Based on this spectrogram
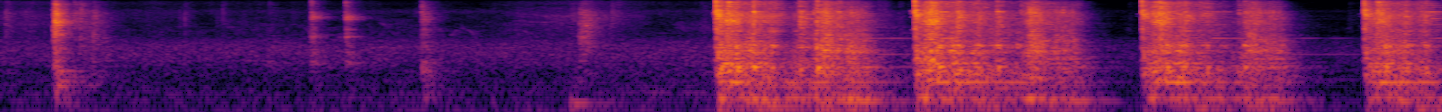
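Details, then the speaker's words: Machine after starter repair, on a temporary fuel tank, battery a little low, which the owner thinks made the starter struggle: a few quiet clicks, then the engine catches and runs in strong throttle bursts; normal start and run. "Seems to be pretty happy. Our battery is a little low. I think that's why our starter is having a It seems a little happier now that it charged for a minute."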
